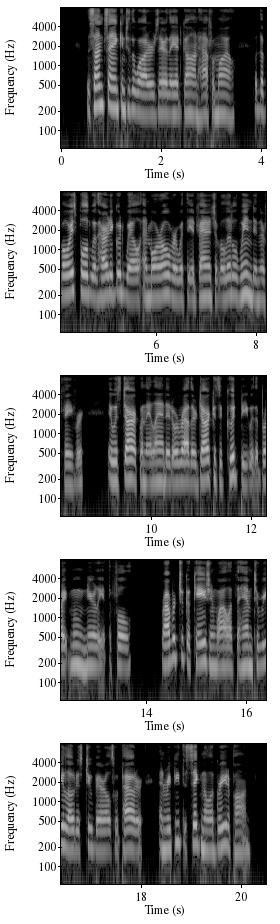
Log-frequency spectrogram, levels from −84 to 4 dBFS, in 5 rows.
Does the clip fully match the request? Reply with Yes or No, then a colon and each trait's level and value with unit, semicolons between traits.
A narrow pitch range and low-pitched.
No: narrow, 2.1 semitones; medium, 185 Hz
